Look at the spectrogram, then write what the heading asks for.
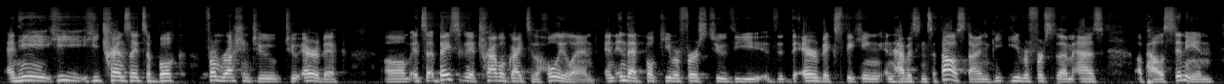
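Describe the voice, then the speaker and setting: A man speaking as a guest scholar in a radio interview, explaining at length with many fillers and restarts. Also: medium pitch.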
